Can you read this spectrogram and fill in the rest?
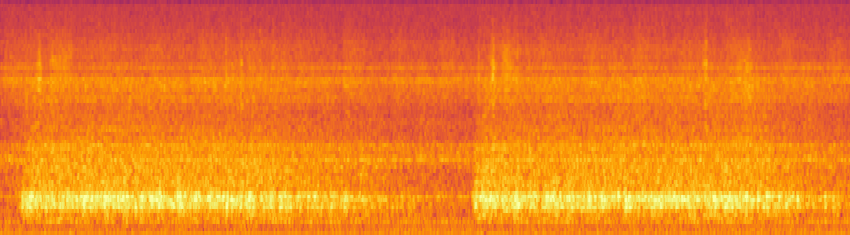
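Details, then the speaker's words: VW Polo at idle: constant low rumble with rough drone easing and returning; noise from clutch area, suspected clutch or dual bearing plate at rear of gearbox, gearbox to be removed; not confirmed. "esse é o barulho do Polo então agora é remover câmbio e descobrir se a placa dupla de rolamento ou a própria embreagem está errada né"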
